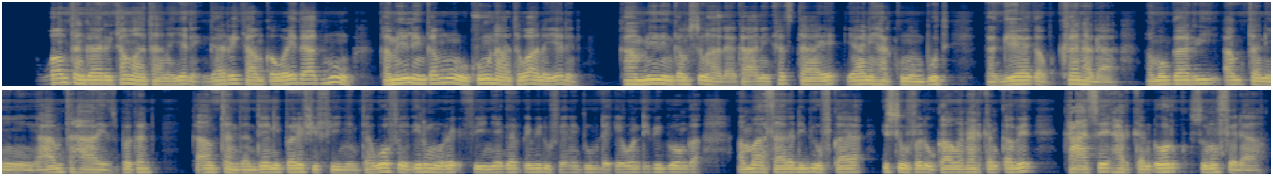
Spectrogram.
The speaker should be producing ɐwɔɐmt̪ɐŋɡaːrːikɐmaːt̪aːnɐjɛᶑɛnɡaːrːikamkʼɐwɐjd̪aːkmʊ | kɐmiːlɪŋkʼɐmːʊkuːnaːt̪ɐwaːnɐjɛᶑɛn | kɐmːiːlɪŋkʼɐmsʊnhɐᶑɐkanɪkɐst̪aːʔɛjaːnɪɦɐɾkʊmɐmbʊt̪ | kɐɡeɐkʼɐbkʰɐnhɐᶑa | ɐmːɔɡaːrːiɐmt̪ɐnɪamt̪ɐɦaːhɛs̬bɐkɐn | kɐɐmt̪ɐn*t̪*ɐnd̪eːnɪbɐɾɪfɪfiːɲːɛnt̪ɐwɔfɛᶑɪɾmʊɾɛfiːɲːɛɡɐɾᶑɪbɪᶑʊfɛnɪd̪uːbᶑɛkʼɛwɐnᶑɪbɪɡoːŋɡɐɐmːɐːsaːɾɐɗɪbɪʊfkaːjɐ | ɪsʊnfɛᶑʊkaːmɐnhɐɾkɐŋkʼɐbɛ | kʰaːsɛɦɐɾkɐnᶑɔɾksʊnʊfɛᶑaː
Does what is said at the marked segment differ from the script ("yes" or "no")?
yes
